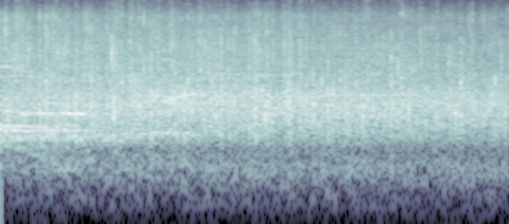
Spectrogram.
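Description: An audience applauds the host team with steady, dense clapping that holds an even loudness from start to finish, with no voices standing out.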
